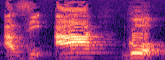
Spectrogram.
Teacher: esse A sozinho é a sílaba tônica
